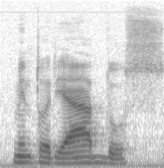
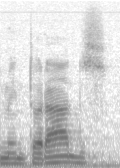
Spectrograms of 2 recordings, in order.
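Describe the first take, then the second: First: The word has five syllables, ending in -reados. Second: The word has four syllables, ending in -rados. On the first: The speaker calls it right. "É mentoreados" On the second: The speaker calls it wrong. "eu fui corrigido por uma pessoa a não falar mais mentorados"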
